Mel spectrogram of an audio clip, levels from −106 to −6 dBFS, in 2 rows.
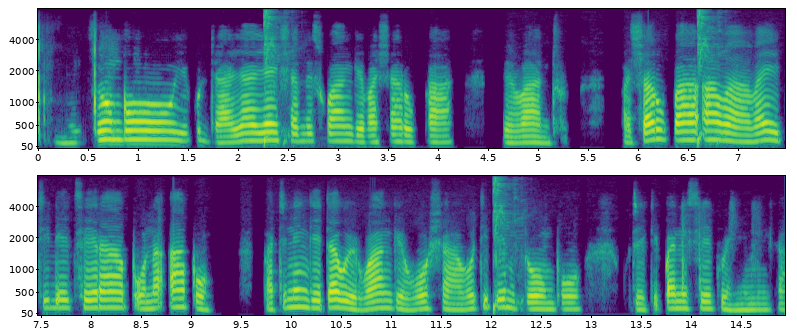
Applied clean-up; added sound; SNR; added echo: none; Thump, thud; 18 dB; none.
